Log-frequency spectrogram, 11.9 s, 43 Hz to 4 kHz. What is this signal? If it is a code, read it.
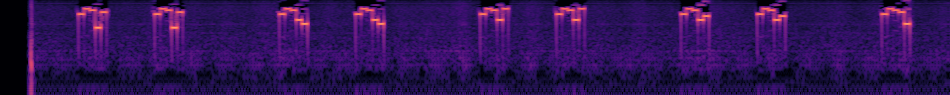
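Five-tone selective call (ZVEI), heard as quick runs of five tones, tones of about 70 ms. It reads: 88019 88019 88053 88053 88055 88055 88057 88057 88093
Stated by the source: Five-tone ZVEI selective call received on SDR.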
